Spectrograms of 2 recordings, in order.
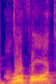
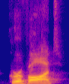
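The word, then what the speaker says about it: Gros Ventre: Now, in a larger scale example of this happening, in Gravant, Wyoming, okay, which is spelled like that, Grosventree, okay, T-R-E, I think I said 2 E's there. Gravant, there was a river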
